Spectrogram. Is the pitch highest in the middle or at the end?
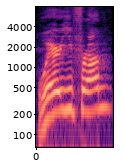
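end. The pitch rises high at the end. The asker has forgotten and is confused. "อันนี้คือสับสนนะครับ"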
